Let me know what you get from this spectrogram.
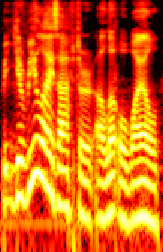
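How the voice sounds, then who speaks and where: A lively British man in his forties. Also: medium pitch, a little fast. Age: 40s. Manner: animated, swearing, ironic. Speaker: podcast guest. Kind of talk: casual chat.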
